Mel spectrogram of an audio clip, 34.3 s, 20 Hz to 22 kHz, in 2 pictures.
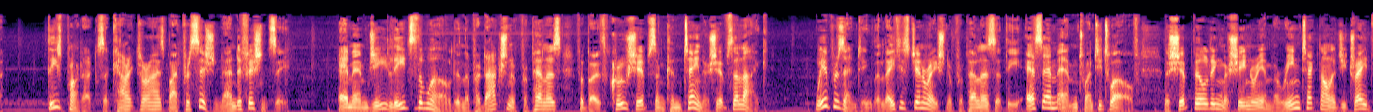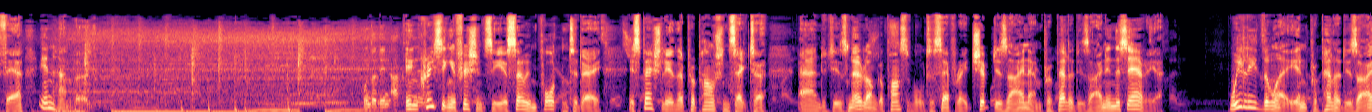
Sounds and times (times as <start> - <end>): Music: 0.0 - 34.3
Speech: 0.6 - 3.6, 4.2 - 9.6, 10.2 - 18.4, 21.7 - 32.0, 32.6 - 34.3.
